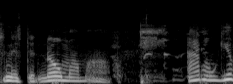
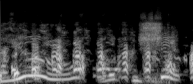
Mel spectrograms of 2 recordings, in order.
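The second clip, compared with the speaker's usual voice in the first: retold angry retort; 11 semitones higher, 5 dB louder, much slower than usual. Retold argument with his mom.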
